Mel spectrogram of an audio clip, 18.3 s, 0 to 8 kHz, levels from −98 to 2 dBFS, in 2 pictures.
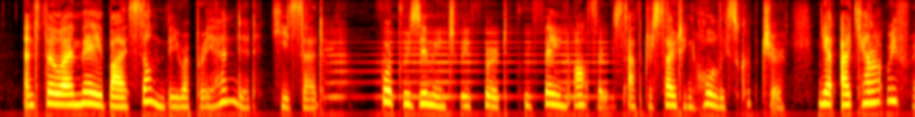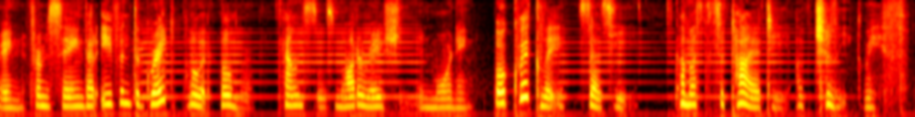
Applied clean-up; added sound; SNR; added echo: neural mask model RNNoise.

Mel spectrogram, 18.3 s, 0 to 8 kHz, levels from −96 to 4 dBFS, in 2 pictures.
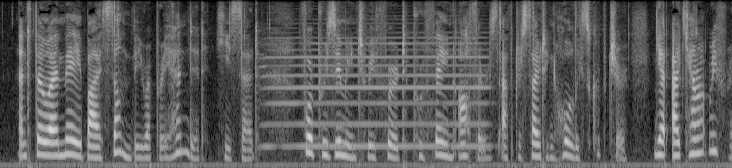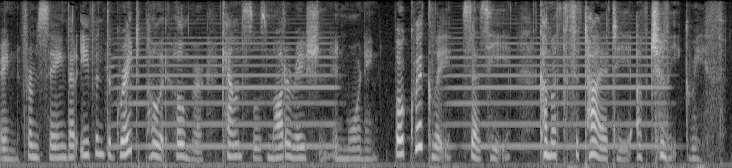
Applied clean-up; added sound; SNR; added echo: none; Bowed string instrument; 10 dB; none.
